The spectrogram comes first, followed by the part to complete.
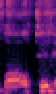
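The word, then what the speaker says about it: VLTED: to be using the vaulted app it's spelled v-l-t-e-d vaulted is a place where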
